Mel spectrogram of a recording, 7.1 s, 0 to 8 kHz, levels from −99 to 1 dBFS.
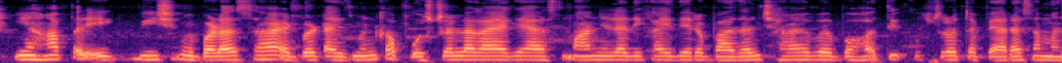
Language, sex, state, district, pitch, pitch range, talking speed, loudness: Hindi, female, Chhattisgarh, Sukma, 170 Hz, 170-180 Hz, 255 wpm, -18 LUFS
